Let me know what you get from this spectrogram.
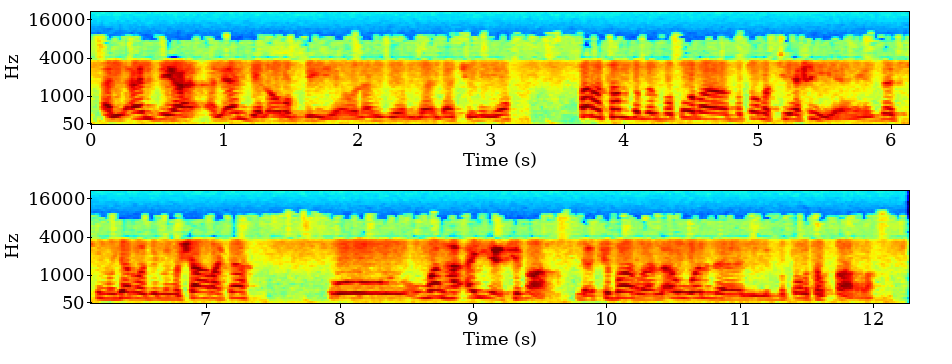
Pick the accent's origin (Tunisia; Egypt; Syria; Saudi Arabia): Saudi Arabia; عندنا في السعوديه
